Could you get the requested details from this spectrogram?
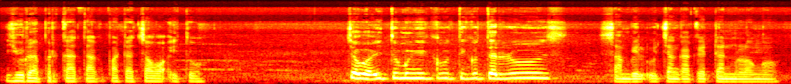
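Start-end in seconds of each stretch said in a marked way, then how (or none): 3.5-5.7 high, louder whiny fake tears; fake pleading. Yura complaining to the fat guy, fake pleading. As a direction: play the victim with put-on crying. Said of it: "Yura akting menangis sambil memelas".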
